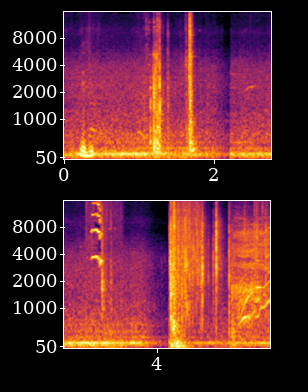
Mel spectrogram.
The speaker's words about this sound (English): you can hear a car door shut?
